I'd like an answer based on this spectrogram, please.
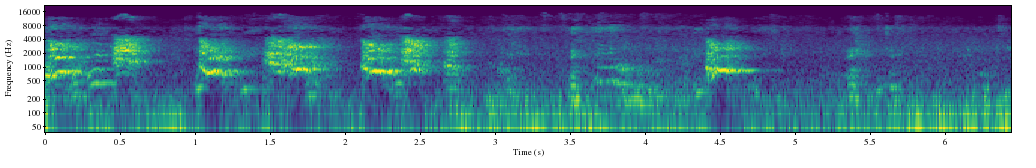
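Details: Two Labradors, Leon and Alester, play-fighting; a run of short, harsh barks and yips in quick bursts about a second apart, with human voices faintly in the background.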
